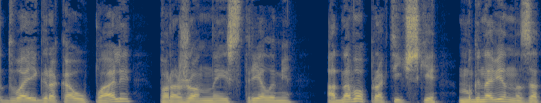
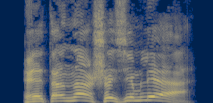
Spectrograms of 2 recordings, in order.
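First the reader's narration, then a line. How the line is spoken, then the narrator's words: Yelled. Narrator (Russian): заорал я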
